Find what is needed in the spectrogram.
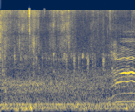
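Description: A single short pitched cry that rises and falls in pitch near the end, over a steady low hum.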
